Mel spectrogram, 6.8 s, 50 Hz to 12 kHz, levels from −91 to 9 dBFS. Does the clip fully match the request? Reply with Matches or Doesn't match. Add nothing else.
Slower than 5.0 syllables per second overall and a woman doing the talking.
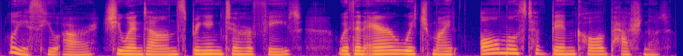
Matches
